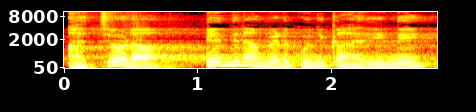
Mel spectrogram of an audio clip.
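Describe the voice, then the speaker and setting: Male narrator doing a tender young mother, soft caring speech, mellow tone, storybook reading. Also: mid-range voice, expressive, moderate pace, reverberant, in a large hall, close to an everyday voice.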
